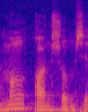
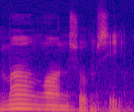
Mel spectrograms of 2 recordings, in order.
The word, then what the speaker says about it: mengonsumsi: penulisannya terutama dan pengucapan jadi ada imbuhan me terutama yang bertemu dengan huruf awalnya KTSP itu dia luluh Lul itu lebur ya penulisannya seperti kata me ketemu kata kuat tulis dan sebagainya nah sehingga harus diperhatikan kalau temu kata kuat menjadi menguat ya dia luluh ya Tidak mengkuat sehingga ada kata mengkonsumsi salah harusnya mengonsumsi ya me ketemu kata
